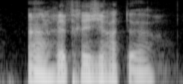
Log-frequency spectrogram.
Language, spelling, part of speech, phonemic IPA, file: French, réfrigérateur, noun, /ʁe.fʁi.ʒe.ʁa.tœʁ/, Fr-réfrigérateur.ogg
- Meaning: refrigerator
